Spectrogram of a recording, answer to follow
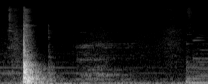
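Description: A thrown no-spin knife strikes the target with one sharp, loud thunk about a quarter second in, followed by a brief ring.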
